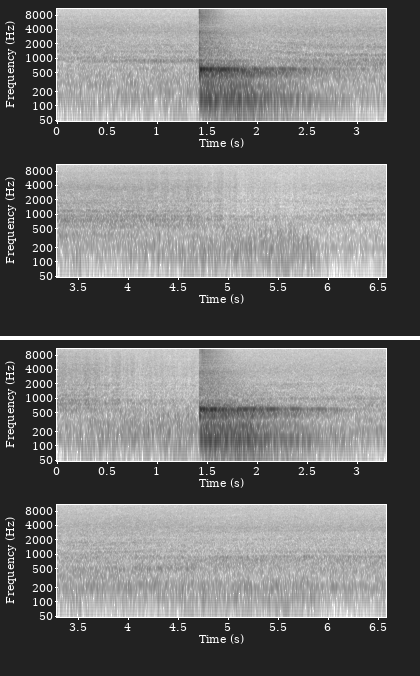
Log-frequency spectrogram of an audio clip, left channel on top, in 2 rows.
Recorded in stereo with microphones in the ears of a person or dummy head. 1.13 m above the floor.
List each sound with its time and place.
1.4 s a pop: 50° left (ahead or behind), 1.4 m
